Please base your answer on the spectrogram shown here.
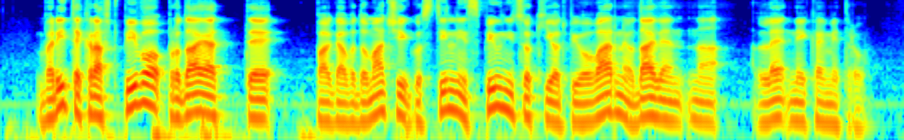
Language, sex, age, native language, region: Slovenian, male, 18-29, Slovenian, Savinja region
